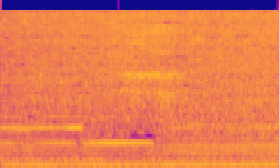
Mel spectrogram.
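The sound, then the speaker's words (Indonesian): A loud motorcycle engine revs and accelerates steadily, its droning pitch shifting upward in steps over a few seconds with no one speaking, as it is ridden through the cold night wind from Setiabudi to Cimahi. “Cap gas motor menerpa angin malam yang”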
